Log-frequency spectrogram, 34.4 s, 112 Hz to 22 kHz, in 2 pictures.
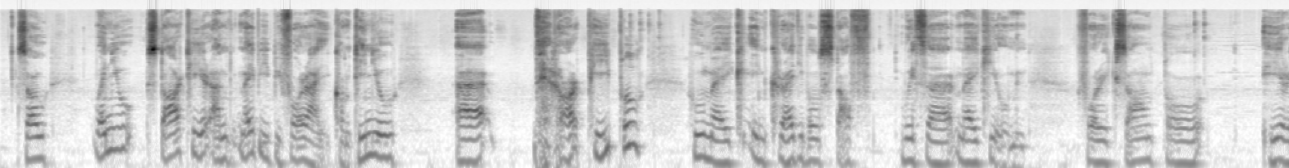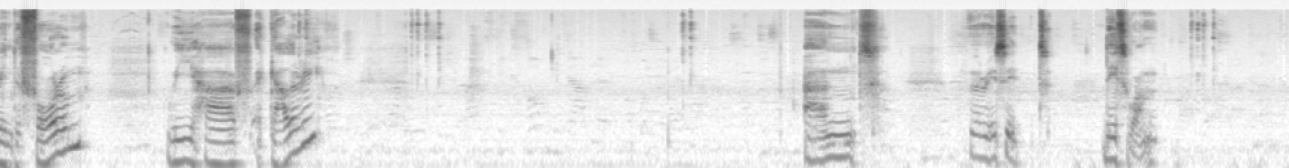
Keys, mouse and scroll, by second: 8.4 click, 15.9 click, 19.7-20.8 scroll down 1, 21.2 click, 26.3 click, 27.9-29.0 scroll down 1, 33.0 click.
